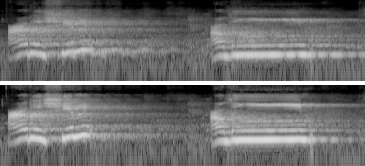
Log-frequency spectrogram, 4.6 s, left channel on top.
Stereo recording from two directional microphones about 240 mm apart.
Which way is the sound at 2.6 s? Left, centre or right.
Right.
